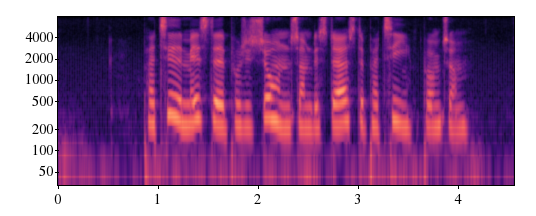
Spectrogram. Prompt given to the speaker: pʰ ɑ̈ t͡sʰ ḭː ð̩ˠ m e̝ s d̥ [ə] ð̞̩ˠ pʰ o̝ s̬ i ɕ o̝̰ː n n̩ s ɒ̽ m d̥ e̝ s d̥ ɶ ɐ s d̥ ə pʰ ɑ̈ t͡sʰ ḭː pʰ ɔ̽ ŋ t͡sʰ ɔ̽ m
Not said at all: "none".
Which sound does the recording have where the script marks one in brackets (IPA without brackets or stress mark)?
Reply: ə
